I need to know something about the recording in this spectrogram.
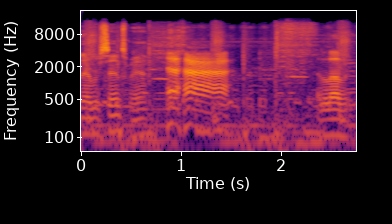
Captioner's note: laughing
